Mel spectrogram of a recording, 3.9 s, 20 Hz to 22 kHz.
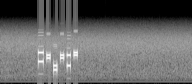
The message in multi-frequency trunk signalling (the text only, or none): KP 0108 ST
